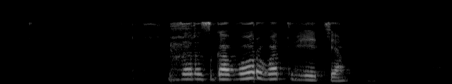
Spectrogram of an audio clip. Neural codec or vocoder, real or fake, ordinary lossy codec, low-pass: vocoder, 22.05 kHz, 80 mel bands, HiFi-GAN; fake; none; 7.2 kHz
